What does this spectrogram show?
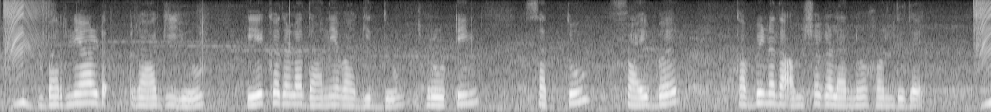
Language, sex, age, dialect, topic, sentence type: Kannada, female, 18-24, Mysore Kannada, agriculture, statement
